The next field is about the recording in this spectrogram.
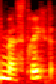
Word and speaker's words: Maastricht: Tel qu'on dit Maastricht à Maastricht, parce que dans, au nord des Pays-Bas, la prononciation est beaucoup plus gutturale.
